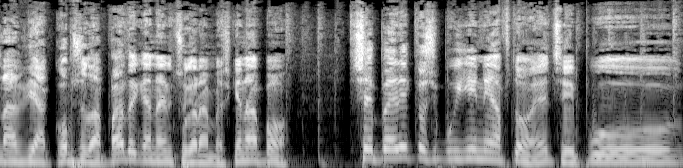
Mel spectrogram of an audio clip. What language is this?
Greek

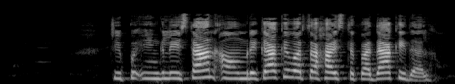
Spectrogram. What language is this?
Pashto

